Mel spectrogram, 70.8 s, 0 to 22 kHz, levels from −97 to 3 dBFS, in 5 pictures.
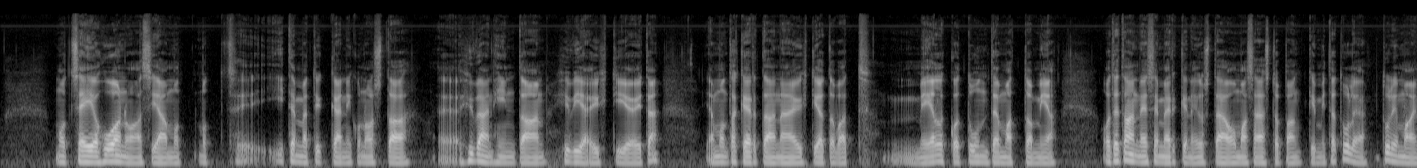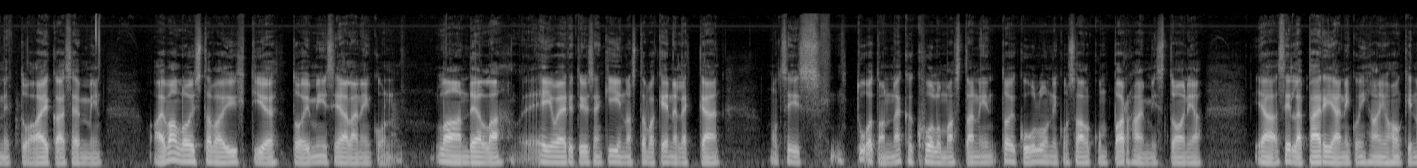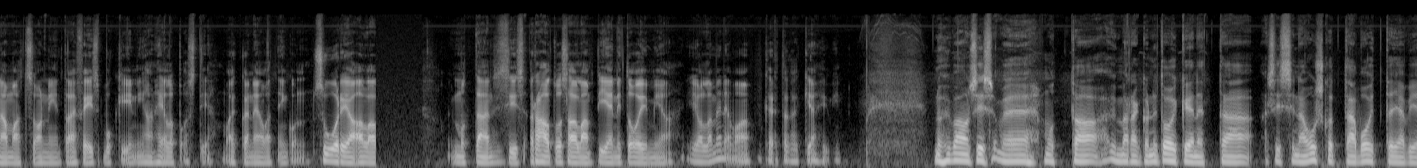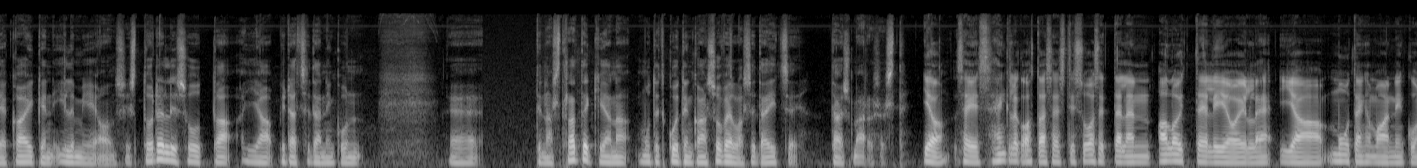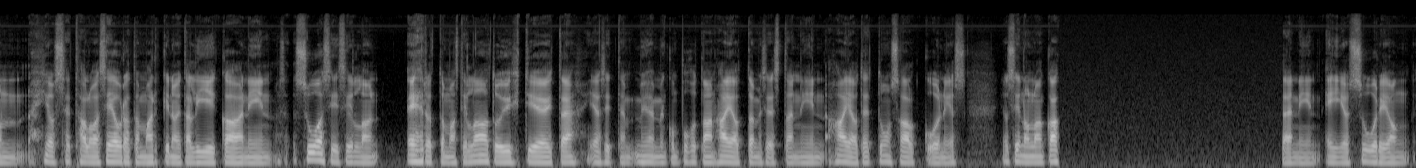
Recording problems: audio cutting out; at 32 s, at 47 s for 0.5 s and at 1:07 for 2 s

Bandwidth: 16 kHz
